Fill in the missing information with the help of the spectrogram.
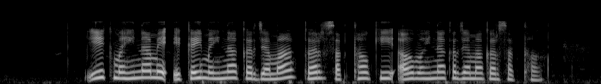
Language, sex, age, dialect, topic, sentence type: Chhattisgarhi, female, 18-24, Northern/Bhandar, banking, question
